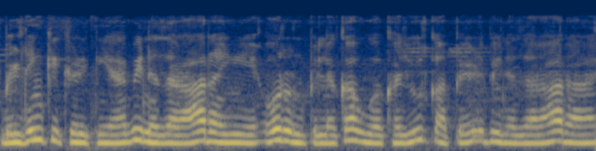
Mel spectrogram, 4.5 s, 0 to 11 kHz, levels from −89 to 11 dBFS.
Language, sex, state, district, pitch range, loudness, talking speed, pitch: Hindi, female, Bihar, Katihar, 180-220 Hz, -13 LUFS, 280 wpm, 190 Hz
